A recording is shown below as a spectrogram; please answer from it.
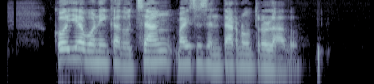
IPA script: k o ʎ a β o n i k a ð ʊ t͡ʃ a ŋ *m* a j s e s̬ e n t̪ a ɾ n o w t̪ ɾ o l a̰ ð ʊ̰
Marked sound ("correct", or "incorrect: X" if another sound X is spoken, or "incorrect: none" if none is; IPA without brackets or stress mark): incorrect: b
